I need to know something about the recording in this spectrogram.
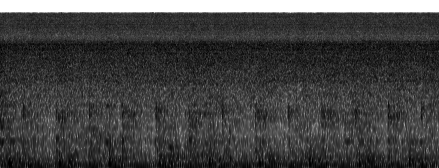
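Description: Goat milking machine running in the parlour: a steady vacuum hiss and low hum, with a stream of irregular clicks several times a second.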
